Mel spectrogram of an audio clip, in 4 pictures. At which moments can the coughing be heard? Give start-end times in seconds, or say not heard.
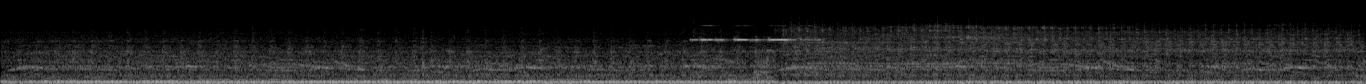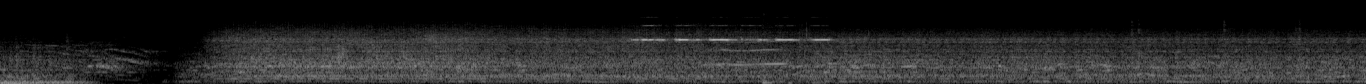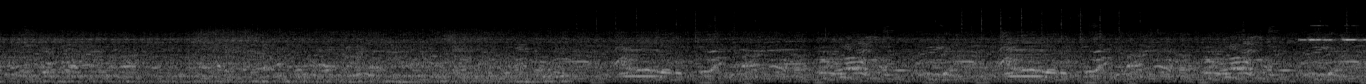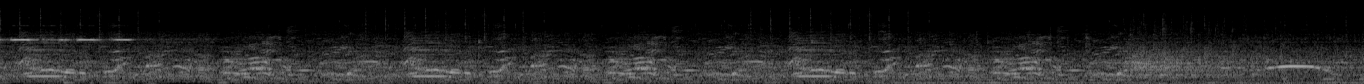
not heard.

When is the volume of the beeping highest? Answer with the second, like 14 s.
21 s.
